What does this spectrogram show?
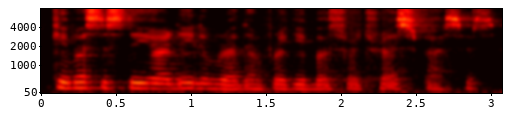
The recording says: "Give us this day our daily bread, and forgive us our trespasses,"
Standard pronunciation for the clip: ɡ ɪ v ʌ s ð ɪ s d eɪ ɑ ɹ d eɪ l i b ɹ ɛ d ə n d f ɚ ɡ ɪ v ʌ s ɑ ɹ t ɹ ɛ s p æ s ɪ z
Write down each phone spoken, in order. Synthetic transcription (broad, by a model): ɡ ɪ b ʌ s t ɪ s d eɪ ɑ ɹ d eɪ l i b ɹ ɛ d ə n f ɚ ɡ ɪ b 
